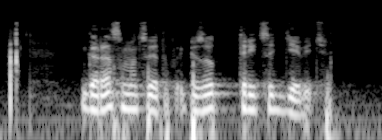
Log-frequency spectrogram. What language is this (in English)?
Russian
